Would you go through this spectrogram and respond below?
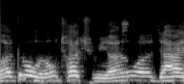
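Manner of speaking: acted-out sobbing, tearful, crying voice. Retelling how a grown man begged while crying: imitating someone crying. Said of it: "he was crying".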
